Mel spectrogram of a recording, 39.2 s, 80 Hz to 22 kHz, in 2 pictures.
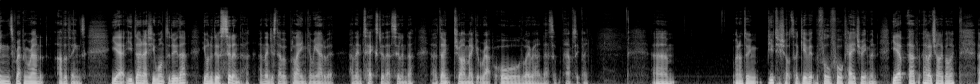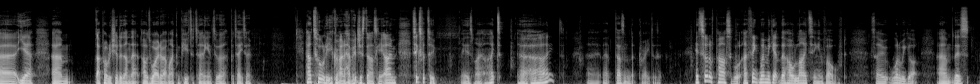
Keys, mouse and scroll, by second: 20.4-39.2 middle drag.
